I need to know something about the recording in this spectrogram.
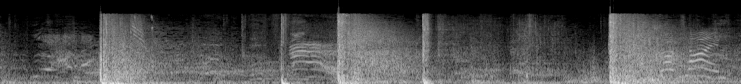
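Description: Gunshots ring out loudly with echoes.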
